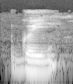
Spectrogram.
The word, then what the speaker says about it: GUI: browser interfaces graphical user interfaces interface and is pronounced gui it is a user interface that includes graphical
